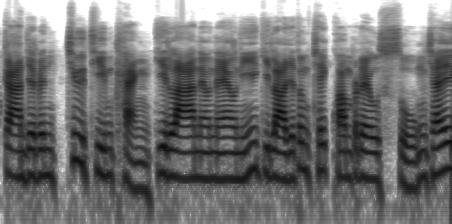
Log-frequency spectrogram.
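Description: Chatty man with a smooth dry voice. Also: a little high, fairly bright tone, dry recording. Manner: chatty, jokey, rambling with fillers. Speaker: F1 channel host. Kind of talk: casual chat to camera.

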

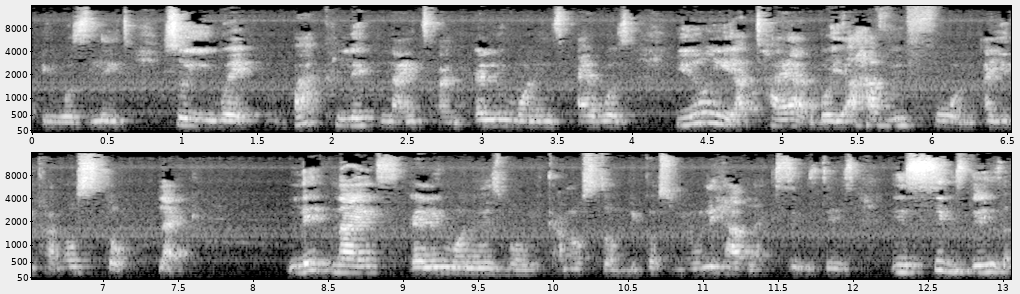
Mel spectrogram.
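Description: A woman's voice: on the low side, reverberant, distant mic, slight background noise, rough recording. Chatty Nigerian woman vlogging to camera. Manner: chatty, animated, emphatic. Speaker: lifestyle vlogger. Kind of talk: casual talk to camera. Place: room indoors.

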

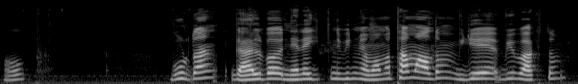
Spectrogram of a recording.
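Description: A teenage girl with a fairly high voice chats her way through a game. She grumbles and sounds exasperated as she speaks straight to her viewers. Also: steady tone, normal speed, a bit bright, clear, resonant tone. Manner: chatty, grumbling and exasperated, addresses viewers directly. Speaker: gaming video creator. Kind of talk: casual gameplay commentary.

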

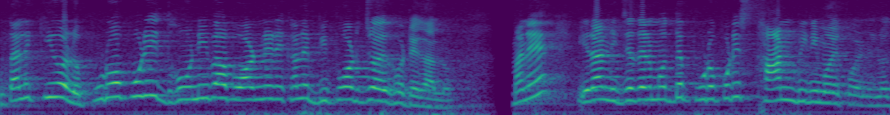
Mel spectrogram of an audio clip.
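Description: A woman's voice: high-pitched, a little hiss or hum. A woman teaching a grammar lesson, explaining step by step and checking in with students. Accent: Bengali. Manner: explains step by step, often asks "ঠিক আছে?".

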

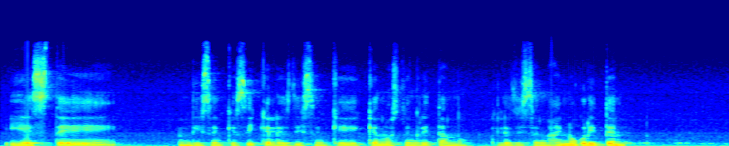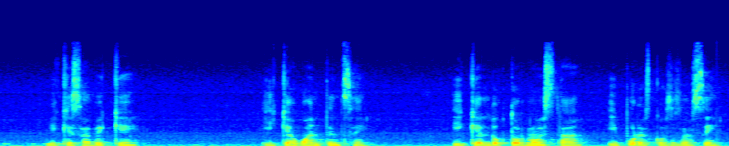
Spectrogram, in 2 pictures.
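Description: A woman with a Mexican accent chatting casually with her viewers, retelling stories in an animated way and reading their comments aloud. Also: fairly low pitch, measured pace, a little hiss or hum.

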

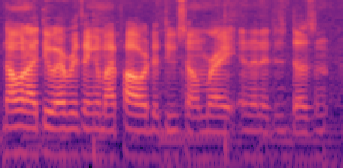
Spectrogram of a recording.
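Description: A young man streaming a hockey game with friends, yelling at the game, swearing and laughing as he plays. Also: medium pitch, monotone, rapid-fire, a little hiss or hum. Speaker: gaming streamer. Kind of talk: excited gameplay chat.

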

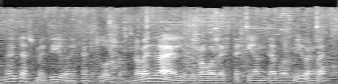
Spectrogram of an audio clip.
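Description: A man's voice: low voice, fast talker, noisy background. A man with a Spain accent giving casual, slangy, exclamatory let's play commentary. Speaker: gamer, let's play host. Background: game music.

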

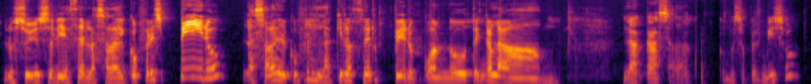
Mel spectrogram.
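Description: A woman's voice: fairly low pitch, lively intonation, normal speed. A young woman hosting a gaming channel, chatting casually to her viewers as she plays and humming little sound effects. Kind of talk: casual gameplay commentary.

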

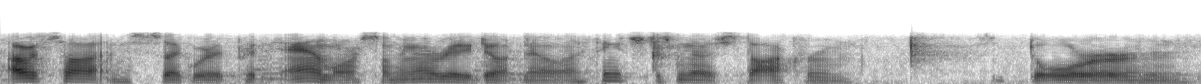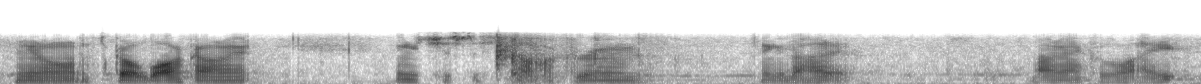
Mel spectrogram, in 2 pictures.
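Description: A man casually narrating a walkthrough of a dark empty store, hesitant and full of ums, easily spooked. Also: sits low. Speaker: vlogger exploring an abandoned store. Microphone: handheld camera mic. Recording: tinny lo-fi camera audio with faint hiss.

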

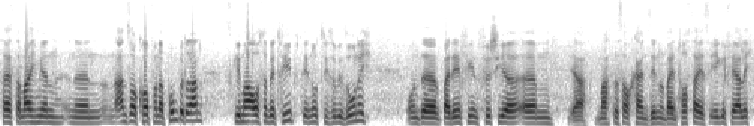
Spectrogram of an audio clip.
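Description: A man's voice: on the high side, fairly even intonation, phone-quality sound. A man explains his pond setup in casual chat, with frequent fillers. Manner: quick, with fillers like äh and ähm. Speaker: pond owner. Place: outdoors at a koi pond.

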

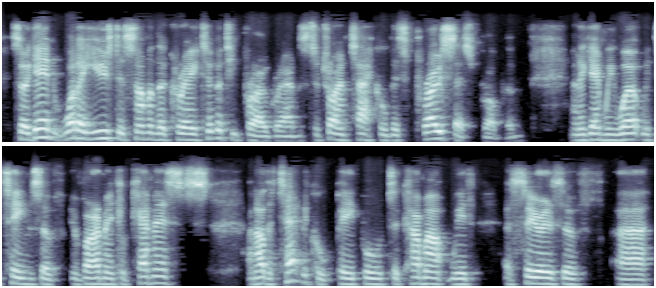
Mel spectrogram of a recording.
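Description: A man's voice: mid-range voice, bright, forceful tone. Hesitant man presenting on a muffled line. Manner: hesitant, many fillers and restarts. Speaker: webinar presenter. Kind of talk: webinar presentation and Q&A. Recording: dull lo-fi webinar audio.

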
